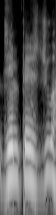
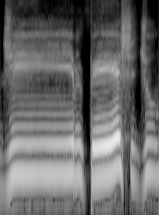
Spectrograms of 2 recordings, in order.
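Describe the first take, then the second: First: জিম পেশ জু said short, no held vowels; running pace. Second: জিম held very long, then stretched পেশ জু; drawn-out recitation. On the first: Teacher runs through the list, জিম পেশ জু unstretched. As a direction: run জিম পেশ জু together briskly. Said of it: "একটু running বলে দিলাম". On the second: Teacher shows the required three-alif stretch, very drawn out. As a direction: chant জিম পেশ জু slowly with long vowels. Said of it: "এই ঢঙে পড়তে হবে". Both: Shown as a demonstration.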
